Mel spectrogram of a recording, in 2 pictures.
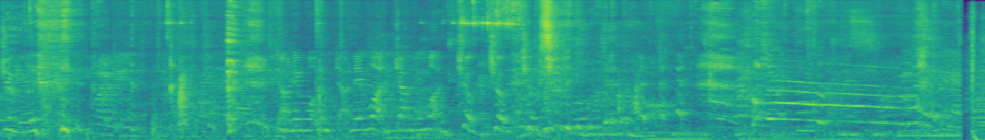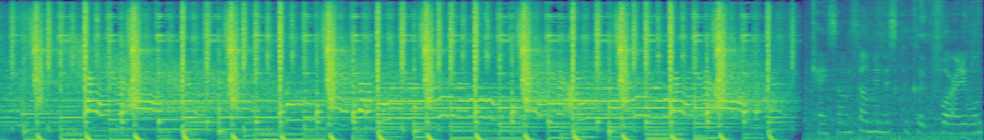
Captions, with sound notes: drink with Izzy... down in one, chug chug chug! [laughter]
